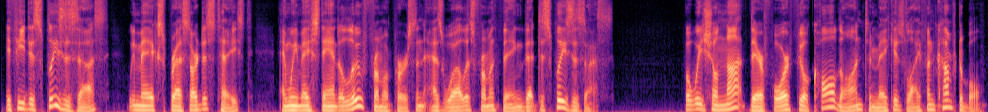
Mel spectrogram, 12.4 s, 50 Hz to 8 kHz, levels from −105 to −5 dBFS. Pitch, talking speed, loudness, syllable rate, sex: 115 Hz, 190 wpm, -19 LUFS, 5.2 syllables/s, male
